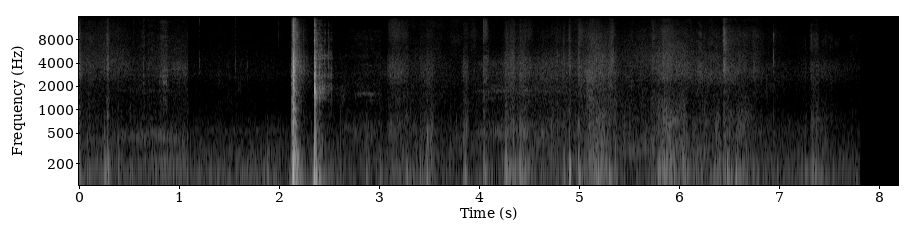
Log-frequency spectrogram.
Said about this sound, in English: But now I'm feeling that I need to get back going with the bow, which is why I'm actually in the orchard right now, is that I am just going to shoot a few arrows and start getting ready for spring bear.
